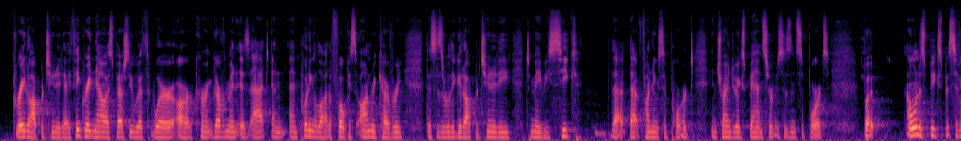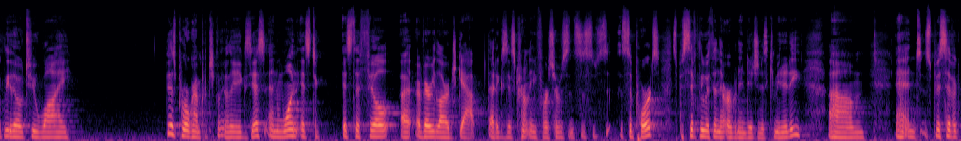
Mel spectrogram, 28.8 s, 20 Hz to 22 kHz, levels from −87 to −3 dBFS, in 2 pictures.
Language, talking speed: English, 175 wpm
